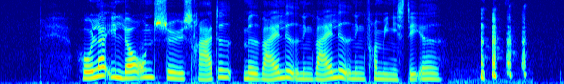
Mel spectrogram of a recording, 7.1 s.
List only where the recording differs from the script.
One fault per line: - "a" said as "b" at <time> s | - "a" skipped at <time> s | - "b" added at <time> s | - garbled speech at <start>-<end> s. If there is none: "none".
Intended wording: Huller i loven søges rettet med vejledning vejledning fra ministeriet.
none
